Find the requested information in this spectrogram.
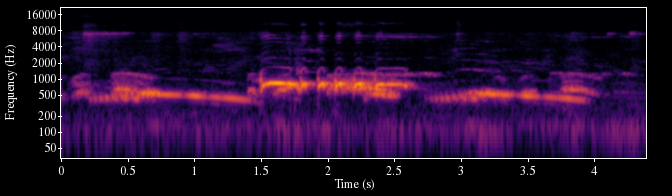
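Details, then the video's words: Bangkok zebra dove cooing: a falling, gliding low tone, then a quick rattling cluster of stuttered notes, followed by another long descending coo that fades out. "perkutut bangkok gacor suara merdu"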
